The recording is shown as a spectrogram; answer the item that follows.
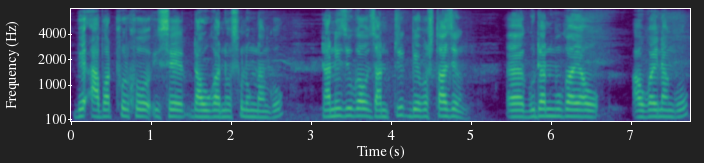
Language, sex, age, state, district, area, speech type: Bodo, male, 45-60, Assam, Udalguri, rural, spontaneous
